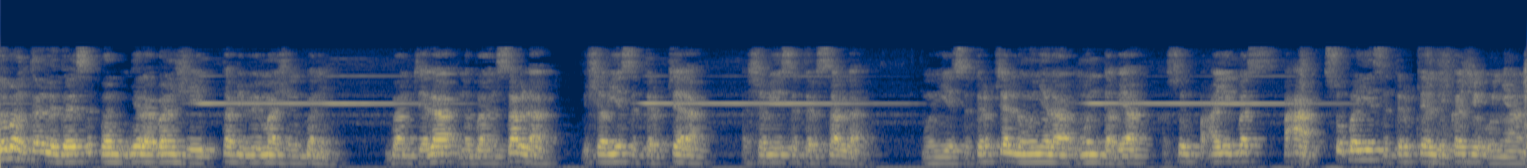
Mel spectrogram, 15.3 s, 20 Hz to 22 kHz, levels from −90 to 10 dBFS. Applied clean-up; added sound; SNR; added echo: none; Wind instrument, woodwind instrument; 17 dB; reverberation time 0.3 s.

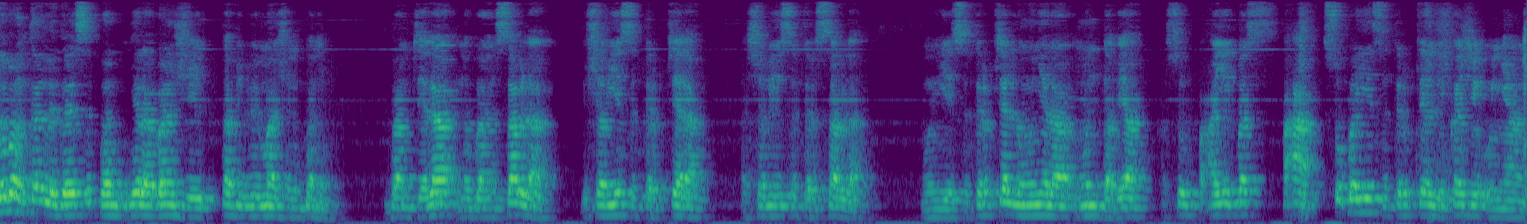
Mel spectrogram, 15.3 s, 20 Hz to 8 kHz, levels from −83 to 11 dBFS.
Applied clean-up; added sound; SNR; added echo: neural separator model SepFormer DNS4.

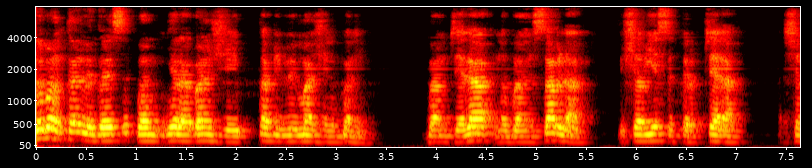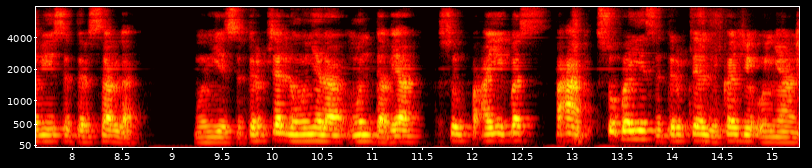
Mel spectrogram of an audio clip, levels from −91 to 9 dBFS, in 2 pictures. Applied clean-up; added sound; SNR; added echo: neural mask model DeepFilterNet 3.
